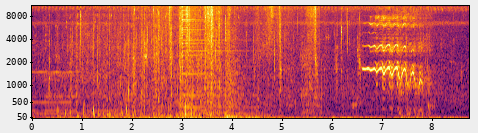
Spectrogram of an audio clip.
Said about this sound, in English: And this horse ain't winning any roses.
